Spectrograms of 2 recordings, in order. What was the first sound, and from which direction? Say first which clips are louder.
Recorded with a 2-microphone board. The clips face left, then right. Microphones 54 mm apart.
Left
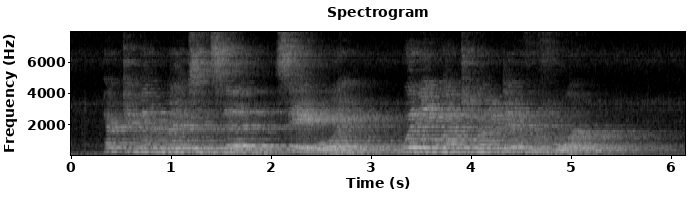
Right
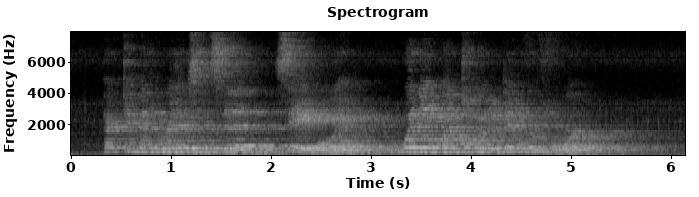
A woman speaking: right 1 dB; 50° right (ahead or behind).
